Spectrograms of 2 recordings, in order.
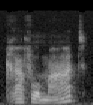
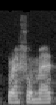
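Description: First: The word is pronounced the German way. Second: The word is pronounced the English way. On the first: "I say it in German" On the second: "if you pronounce it English"

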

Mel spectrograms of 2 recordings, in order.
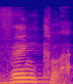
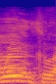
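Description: First: The name is said with a German pronunciation. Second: The name is said with an English pronunciation. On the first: "in German they say Winkler" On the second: "instead of Winkler"

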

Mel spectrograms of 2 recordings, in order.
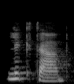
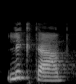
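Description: First: It begins with a reduced 'li' sound. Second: The same.

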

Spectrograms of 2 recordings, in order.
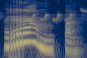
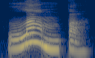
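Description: First: The word begins with an R sound. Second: The word begins with an L sound. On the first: The speaker calls it wrong. "Правильно? Ні" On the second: The speaker calls it right. "Правильне слово лампа"

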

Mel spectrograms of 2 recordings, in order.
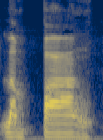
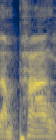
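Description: First: The P has no puff of air. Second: The P has a strong puff of air. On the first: The speaker calls it right. "about the throat again" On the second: The speaker calls it wrong. "You can hear the pop over the P"

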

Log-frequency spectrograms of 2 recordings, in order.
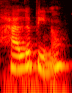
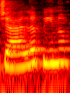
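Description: First: The word begins with an h sound. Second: The word begins with a j sound. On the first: The speaker calls it right. "The correct pronunciation is हैलापीनो" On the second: The speaker calls it wrong. "लोग इसको जैलापीनो pronounce करते हैं"

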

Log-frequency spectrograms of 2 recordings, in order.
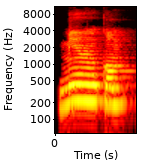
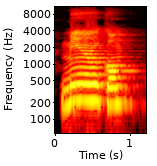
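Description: Both takes have the same delivery.

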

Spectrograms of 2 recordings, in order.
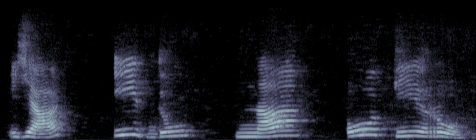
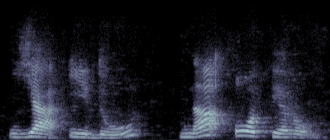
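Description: First: It is said slowly. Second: It is said fast.

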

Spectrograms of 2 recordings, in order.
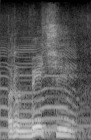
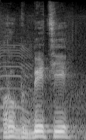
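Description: First: The t sound is followed by a sh hiss. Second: The t sound is clean with no hiss. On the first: The speaker calls it wrong. "تبطلي تحشي حرف الشين اللي في كلامك ده. يعني ما تقوليش" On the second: The speaker calls it right. "تقولي"

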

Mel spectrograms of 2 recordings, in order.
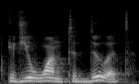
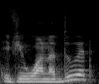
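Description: First: Both words "want to" are said in full. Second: "Want to" is reduced to "wanna". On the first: This is how British speakers would say it. "británico no se diría así. Ellos dirían" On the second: This is how American speakers say it. "Los americanos sí dicen wanna"

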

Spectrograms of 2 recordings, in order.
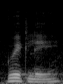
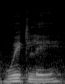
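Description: No difference in how they are said.

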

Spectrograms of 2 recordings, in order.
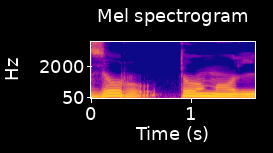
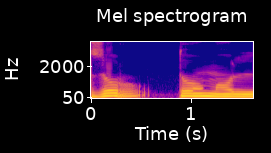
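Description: No difference in how they are said.

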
